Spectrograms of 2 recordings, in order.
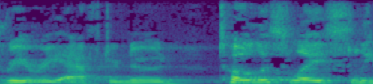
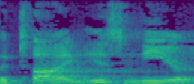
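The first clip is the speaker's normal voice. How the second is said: plain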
